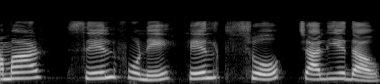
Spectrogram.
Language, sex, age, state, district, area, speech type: Bengali, female, 30-45, West Bengal, South 24 Parganas, rural, read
